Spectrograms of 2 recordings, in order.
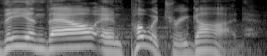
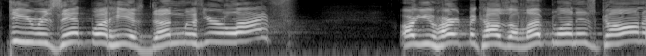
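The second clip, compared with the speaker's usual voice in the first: high, raised, urgent pulpit voice; impassioned preaching; 8 semitones higher, 4 dB louder than usual. Real, not acted. Preacher urging listeners to be honest with God, impassioned. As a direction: drive each question home to the congregation.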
